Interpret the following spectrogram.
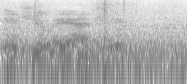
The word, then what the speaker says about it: Huang: Our real last name is spelled H-U-A-N-G. It's pronounced Huang, and it translates to yellow in Chinese.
